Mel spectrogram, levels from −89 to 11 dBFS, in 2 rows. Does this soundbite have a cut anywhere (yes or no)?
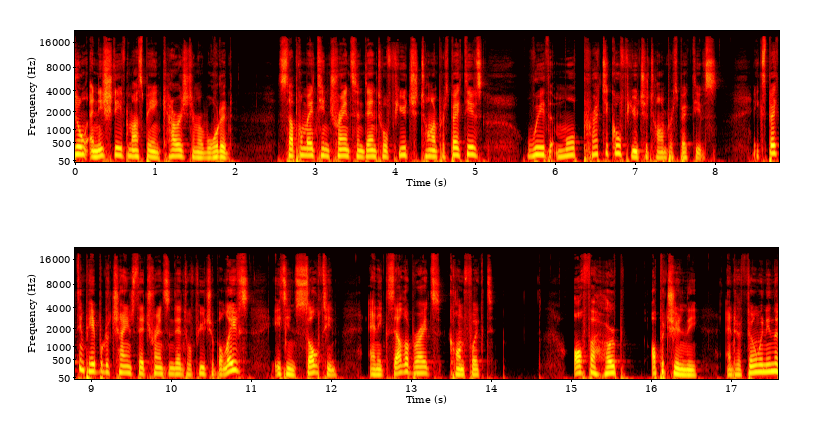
no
